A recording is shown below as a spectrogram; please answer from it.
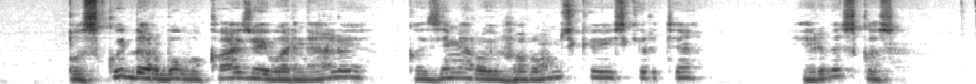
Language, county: Lithuanian, Klaipėda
